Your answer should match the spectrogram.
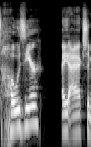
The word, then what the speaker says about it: Hozier: those aren't real people oh i think it's hozier i i actually mispronounced take me to church worship i'm gonna go with him final answer i gave it away you are correct it's it's hosei perfect those are the three people do not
